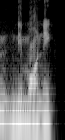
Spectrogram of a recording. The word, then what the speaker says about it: mnemonic: अब आता है निमोनिक कोड, स्पेलिंग क्या है, MNEMONIC, लेकिन प्रोनाउंसिएशन क्या है, प्रोनाउंसिएशन निमोनिक।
